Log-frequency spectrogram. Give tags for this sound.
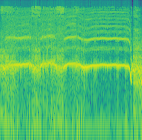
spooky horror jumpscare scary scream creepy loud

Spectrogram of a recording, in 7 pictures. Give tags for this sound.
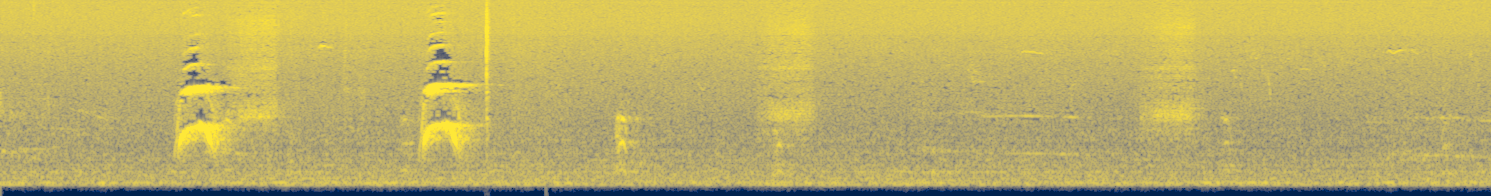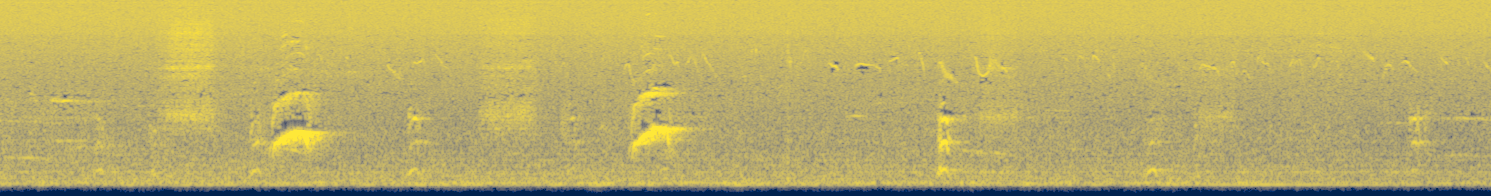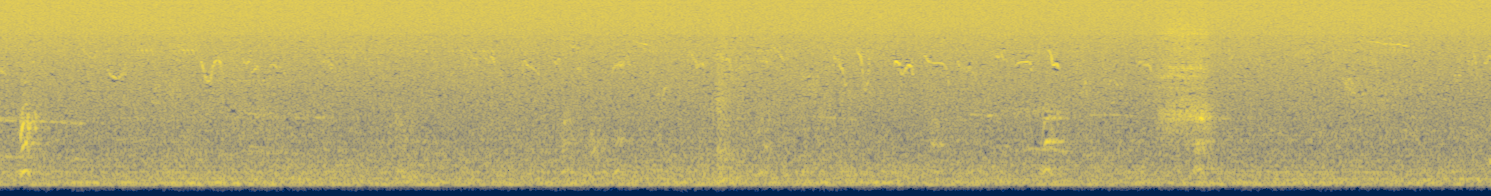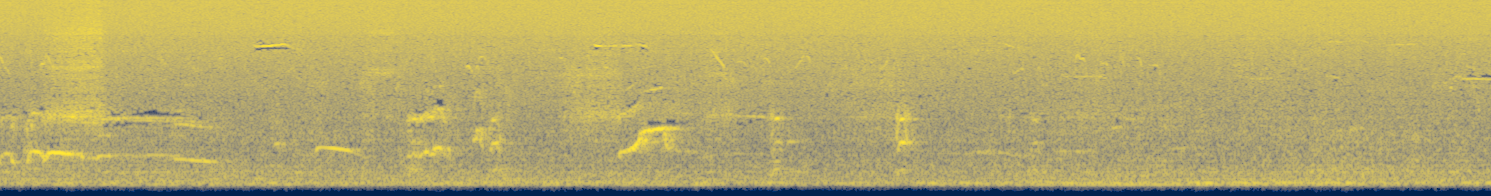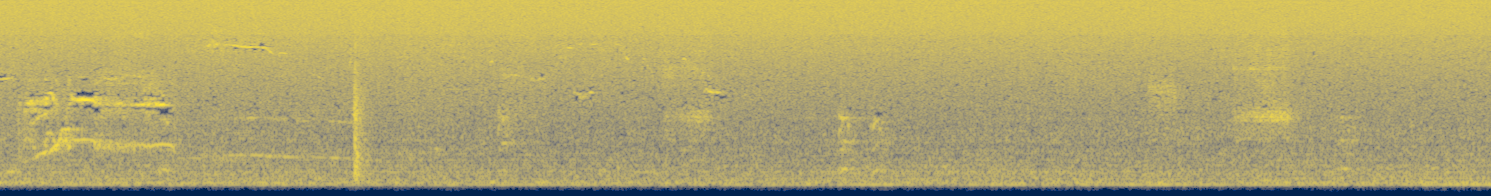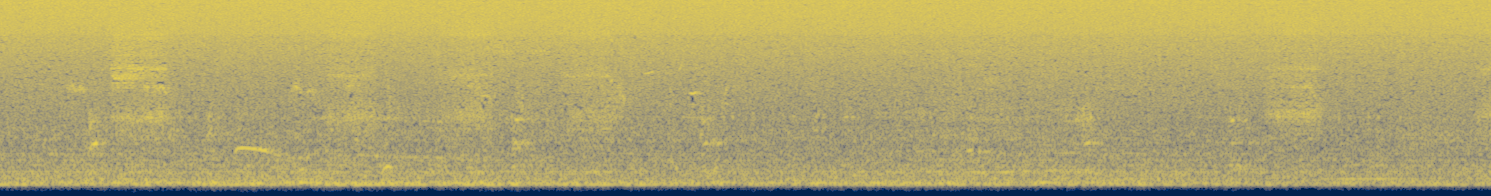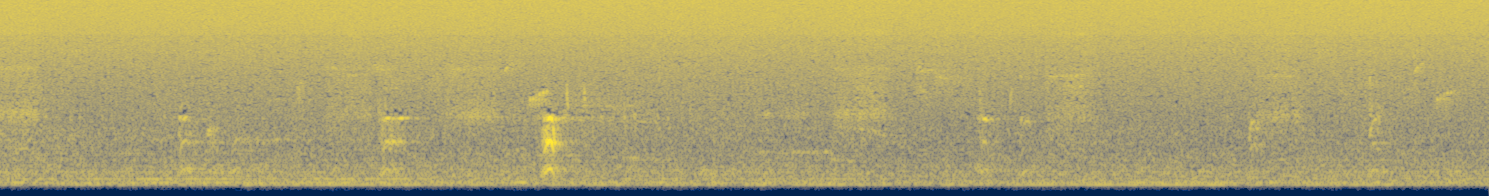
birds field-recording forest little-owl nature south-spain spring

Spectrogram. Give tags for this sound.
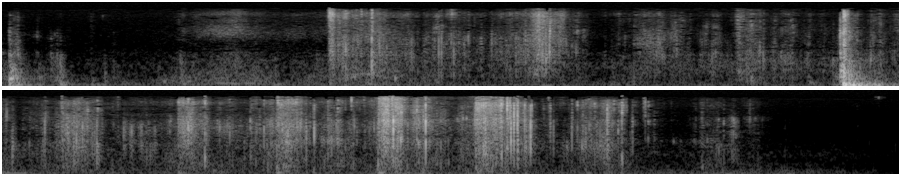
slam Car gravel door open steps close

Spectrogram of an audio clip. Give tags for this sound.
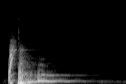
cd clear disc disk flex flexed flexing flip flipped flipping plastic polycarbonate shake shaker shaking spacer thin vibrate vibrating vibration vinyl wobble wobbler wobbling wobbly

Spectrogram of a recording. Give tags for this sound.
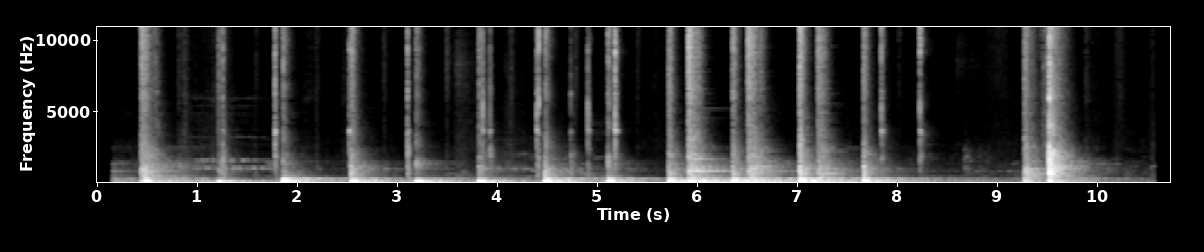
Piramide-Ghent Eda Sonic-Snap

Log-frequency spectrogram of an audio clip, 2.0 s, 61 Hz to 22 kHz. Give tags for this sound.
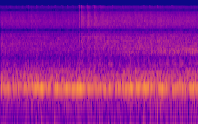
deep 60-bpm space dub dubspace loop

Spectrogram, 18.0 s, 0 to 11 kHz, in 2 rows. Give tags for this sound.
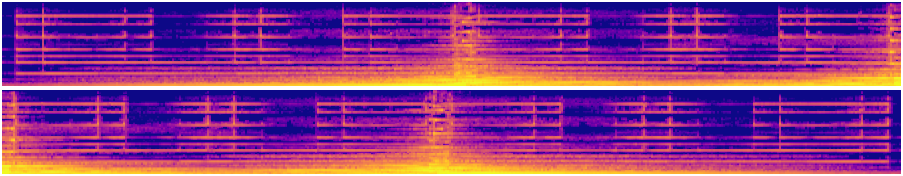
Continuum-5 harp loop symmetric triangle

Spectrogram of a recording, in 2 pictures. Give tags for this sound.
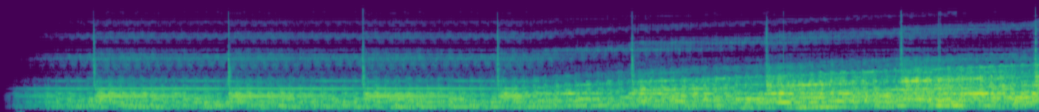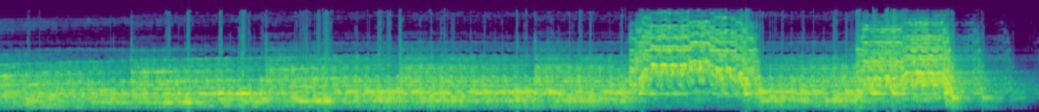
ambient artificial drone evolving experimental soundscape space

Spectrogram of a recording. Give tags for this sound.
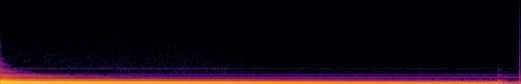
fender multisample

